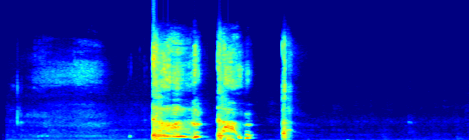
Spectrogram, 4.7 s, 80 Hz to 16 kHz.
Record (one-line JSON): {"three_cough_length": "4.7 s", "three_cough_amplitude": 32768, "three_cough_signal_mean_std_ratio": 0.34, "survey_phase": "beta (2021-08-13 to 2022-03-07)", "age": "18-44", "gender": "Female", "wearing_mask": "No", "symptom_runny_or_blocked_nose": true, "symptom_fatigue": true, "symptom_other": true, "symptom_onset": "3 days", "smoker_status": "Never smoked", "respiratory_condition_asthma": false, "respiratory_condition_other": false, "recruitment_source": "Test and Trace", "submission_delay": "1 day", "covid_test_result": "Positive", "covid_test_method": "RT-qPCR", "covid_ct_value": 18.2, "covid_ct_gene": "ORF1ab gene", "covid_ct_mean": 18.4, "covid_viral_load": "920000 copies/ml", "covid_viral_load_category": "Low viral load (10K-1M copies/ml)"}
